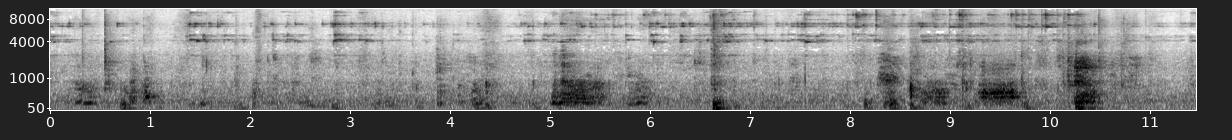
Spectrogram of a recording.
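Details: Blue pit bully puppy playfully dominating an adult Staffordshire pitbull terrier indoors; short whimpering yips and breathy growling bursts come and go over several seconds, with scuffling and clicking noises between them.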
